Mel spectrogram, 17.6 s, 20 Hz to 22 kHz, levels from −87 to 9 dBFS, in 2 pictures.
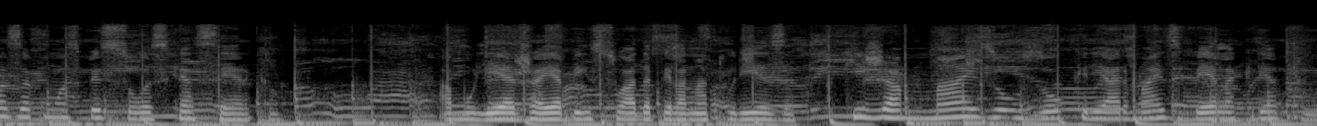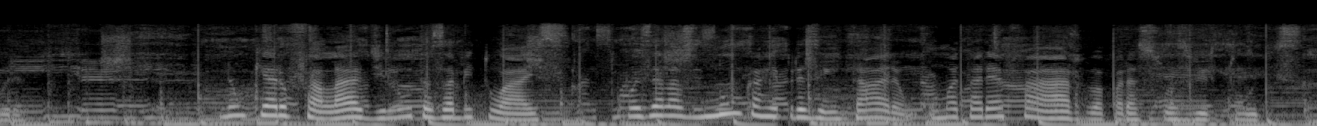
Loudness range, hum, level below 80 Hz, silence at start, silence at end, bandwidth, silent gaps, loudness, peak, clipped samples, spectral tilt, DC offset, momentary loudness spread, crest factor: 5 LU; none; -38 dBFS; 0 s; 0 s; 11.5 kHz; none; -30 LUFS; -12 dBFS; under 0.1%; -6.5 dB/octave; under 0.1%; 11 LU; 18 dB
